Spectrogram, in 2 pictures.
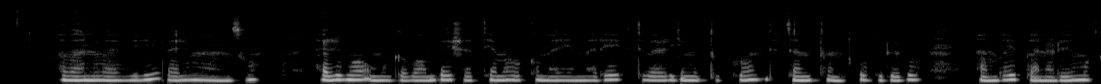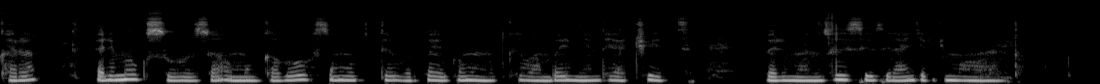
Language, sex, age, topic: Kinyarwanda, female, 18-24, health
